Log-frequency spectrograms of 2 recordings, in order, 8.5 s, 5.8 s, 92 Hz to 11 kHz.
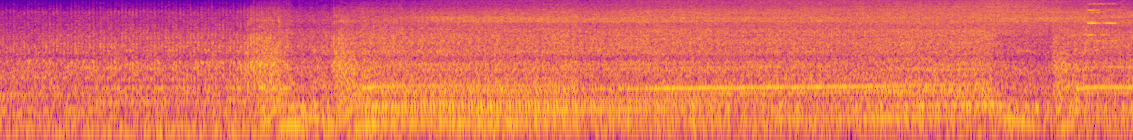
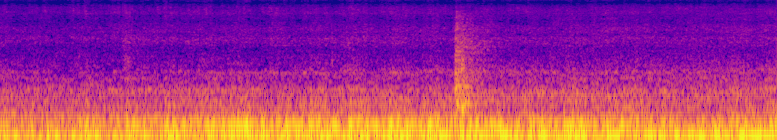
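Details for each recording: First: Diesel just started after cracking and closing fuel lines: uneven idle with loud steady hiss over the engine; sounds like a terrible boost leak. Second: V8 car with long-tube headers and SLP exhaust, after header tick fixed, heard from inside while driving: deep even rumble, no ticking or leaks; exhaust sounds sealed, normal note.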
